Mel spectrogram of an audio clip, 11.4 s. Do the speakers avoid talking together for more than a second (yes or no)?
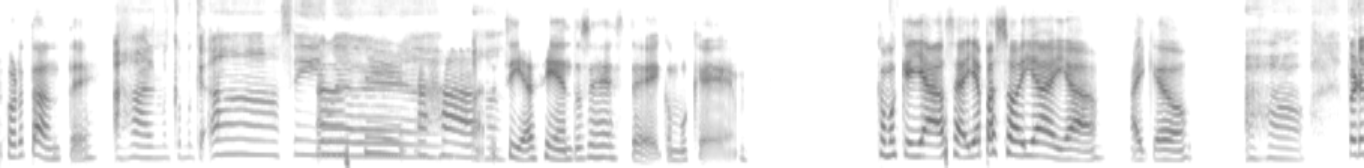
no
